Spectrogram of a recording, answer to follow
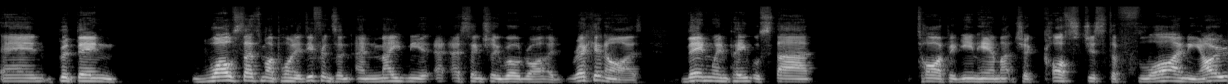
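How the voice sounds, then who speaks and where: A man's animated, fairly high voice at a moderate pace. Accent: Australian. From Australia. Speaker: arm wrestling commentator. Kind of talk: casual chat.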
